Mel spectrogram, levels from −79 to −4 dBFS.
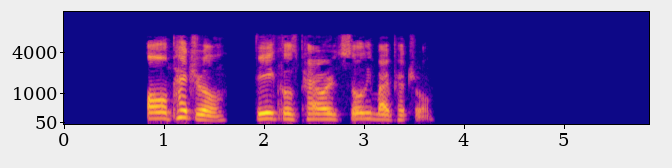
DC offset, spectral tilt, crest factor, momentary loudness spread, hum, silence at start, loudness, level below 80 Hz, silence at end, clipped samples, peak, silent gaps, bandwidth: under 0.1%; -4.5 dB/octave; 18 dB; 14 LU; none; 0.85 s; -17 LUFS; -62 dBFS; 2.2 s; under 0.1%; -2 dBFS; 1.64-1.90 s; 7.6 kHz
